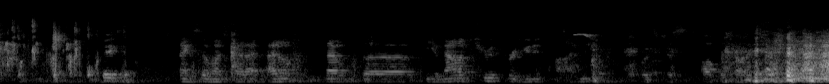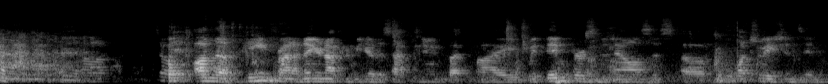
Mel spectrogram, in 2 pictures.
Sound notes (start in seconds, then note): 7.2 audience laughing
